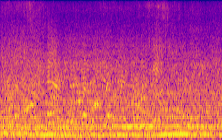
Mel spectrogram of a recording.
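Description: A pack of Mini Stock race cars running together down the straightaway, their engines making a steady, even drone.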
